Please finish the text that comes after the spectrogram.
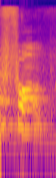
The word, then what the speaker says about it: fond: C'est une syllabe qui nous donne le son on aussi. Ça se termine avec OND. Un fond, le fond de la mer.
